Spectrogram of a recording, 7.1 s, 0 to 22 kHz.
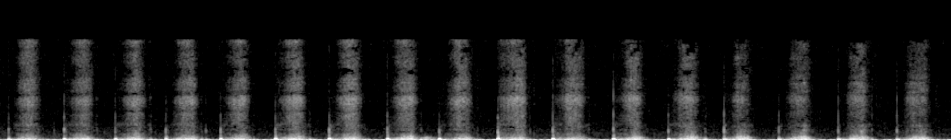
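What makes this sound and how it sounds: A green colored pencil is stroked back and forth across thick cream drawing paper in a spiral sketchbook, shading in a steady rhythm. About 18 soft, scratchy strokes sound at roughly two per second, each a brief, dull, low-heavy rasp with a faint airy top and no ring between them.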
